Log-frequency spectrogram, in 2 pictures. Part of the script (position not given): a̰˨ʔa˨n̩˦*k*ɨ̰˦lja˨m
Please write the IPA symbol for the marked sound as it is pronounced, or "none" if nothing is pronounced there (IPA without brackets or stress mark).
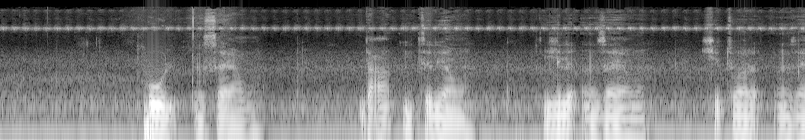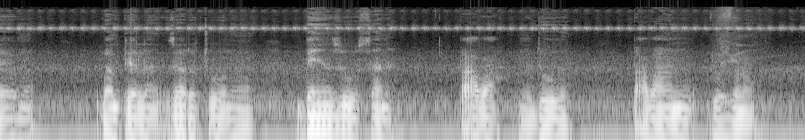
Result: t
